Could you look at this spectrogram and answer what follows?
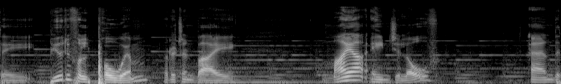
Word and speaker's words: Maya Angelou: Let's pronounce the word correctly, her name correctly, Maya Angelou.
